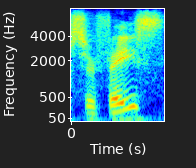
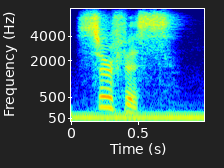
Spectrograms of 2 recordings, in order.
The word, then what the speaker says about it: surface: is the word surface the stress is at the very beginning instead of surface and it's surface try that surface very good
